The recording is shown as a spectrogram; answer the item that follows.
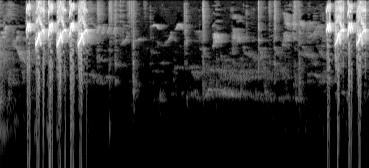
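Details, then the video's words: Java sparrow in song meant to set other birds singing: a quick string of high, ringing, clicky chirps lasting over a second, a long quiet gap with faint ticks, then the same bright chirping resumes. "Gelatik gacor perangsang burung lain ikut gacor"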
